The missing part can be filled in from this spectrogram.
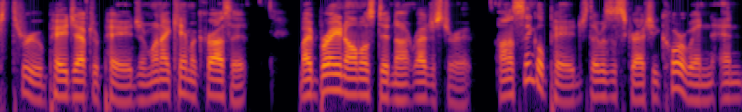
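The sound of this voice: The reading voice is unforced, with ordinary pitch variation, and the background is quiet.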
